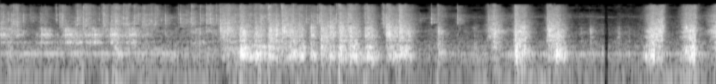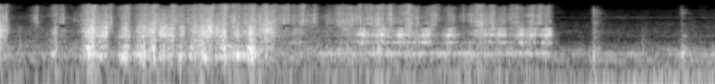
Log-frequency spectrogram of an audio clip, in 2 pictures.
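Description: Glass marbles rolling and clattering over a plastic fishing-game toy board, with many rapid sharp clicks as they hit the plastic and drop into its holes, over a steady hum. The clatter comes in surges and drops away near the end.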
